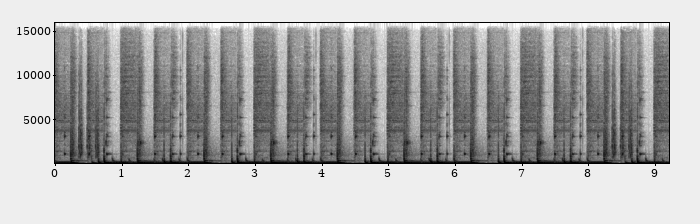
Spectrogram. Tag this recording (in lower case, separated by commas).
electronica, electronic music, music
